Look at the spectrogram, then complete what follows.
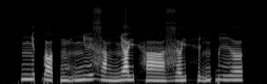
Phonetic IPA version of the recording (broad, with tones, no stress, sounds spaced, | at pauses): ɲ ə˦˥ t̚ l ɔ˨˩ t̚ m ə̰˧˨ m ɲ i˨˦ z a̤˨˩ ŋ ɲ a˧ j h a̤ː˨˩ z ə˨˦ j h ḭ˧˥ ŋ ɓ i˧ ə̯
